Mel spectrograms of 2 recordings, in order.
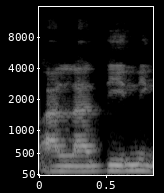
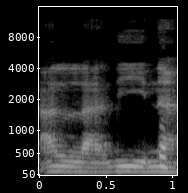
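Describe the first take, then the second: First: The word ends in an i vowel. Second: The word ends in an a vowel. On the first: The speaker calls it wrong. "nggak boleh" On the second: The speaker calls it right. "Jadi cuman alladzina"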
